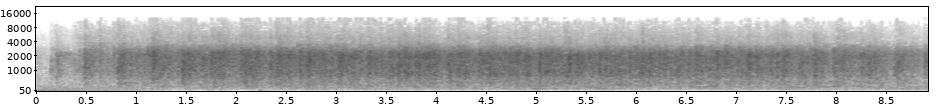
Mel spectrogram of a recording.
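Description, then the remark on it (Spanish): Sustained applause from a large audience at an award presentation, a dense steady wash of clapping that starts abruptly and holds at an even, fairly loud level for the full nine seconds. “Más os vale aplaudirle a Cristina”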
